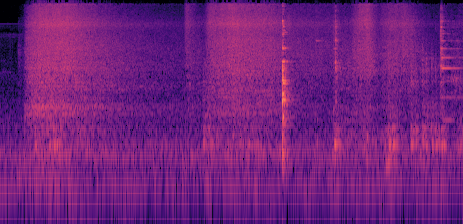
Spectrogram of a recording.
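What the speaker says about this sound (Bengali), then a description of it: "সুন্দর তো ভাজা হয়ে গেছে দেখো লাল লাল করে ভেজে নিয়েছি এবার দুধ দিয়ে দিচ্ছি" Milk is poured into a hot pan of fried food, setting off a loud hissing, steaming surge that fades, followed by renewed sizzling and a few sharp clinks of a utensil against the pan.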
